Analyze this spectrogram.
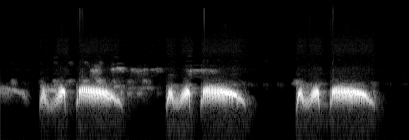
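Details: Spotted dove cooing in the "sấm bầu" song style: three repeated phrases, each a short double-noted coo followed by a longer, slightly descending drawn-out coo, about one and a half seconds apart, in a quiet setting.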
